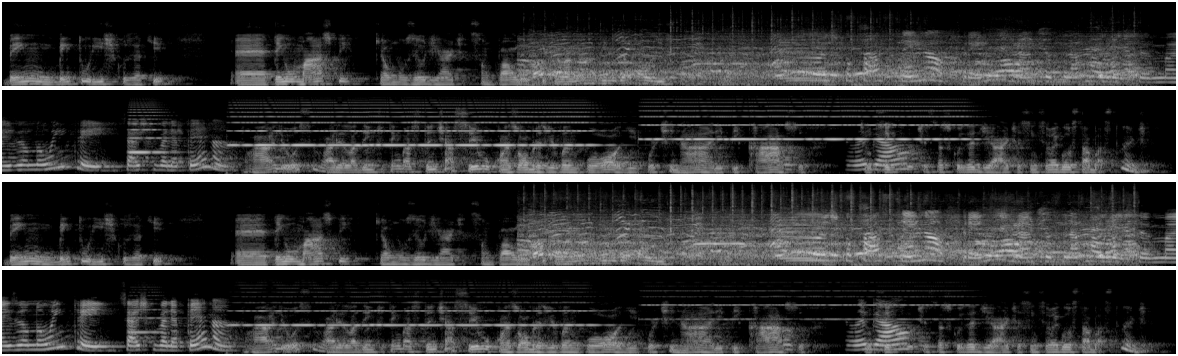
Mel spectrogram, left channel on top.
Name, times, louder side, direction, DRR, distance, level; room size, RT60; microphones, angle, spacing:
voice 1, 0.0-1.6 2.3-6.7 7.2-7.4 8.2-8.3 10.3-10.7 14.2-19.9 20.5-23.2, left 1 dB, 20° left, 5 dB, 2.8 m, -32 dB
Crowd, 5.1-11.4, right 4 dB, 35° right, 2.7 m, -26 dB
voice 2, 7.8-14.1 19.5-19.7 20.2-21.0, right 5 dB, 90° right, 1 dB, 2.4 m, -27 dB
sound 1, 13.0-13.5 14.0-21.5, left 8 dB, 55° left, 1.5 m, -26 dB
27.5 x 26.5 x 6.9 m, 0.69 s
head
